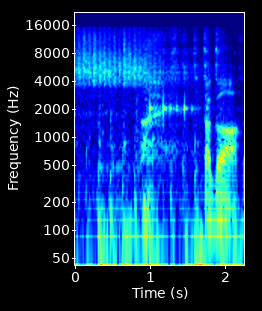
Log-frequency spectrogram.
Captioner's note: sigh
